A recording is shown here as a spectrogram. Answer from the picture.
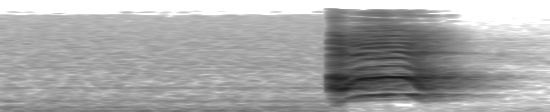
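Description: A man's brief, high-pitched squeal of delight, rising and falling in one arc, about a second in after low room tone.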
